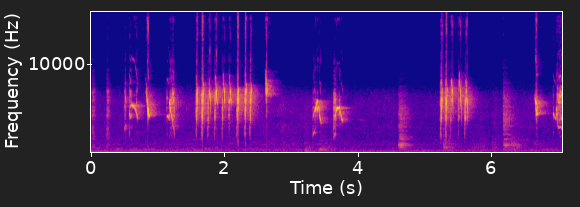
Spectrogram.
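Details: Prinia (konin) lure song used to coax a bird into singing: bursts of high, rapid, buzzy chirps and trilled phrases separated by short pauses, with one soft lower note near the middle.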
